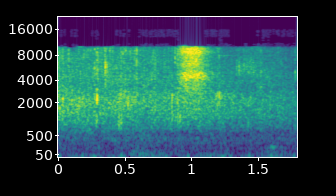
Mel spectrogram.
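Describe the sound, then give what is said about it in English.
Steady applause from a group of people, a dense crackling wash of many hands clapping at an even, moderate loudness throughout with no voices on top. “You started clapping.”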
